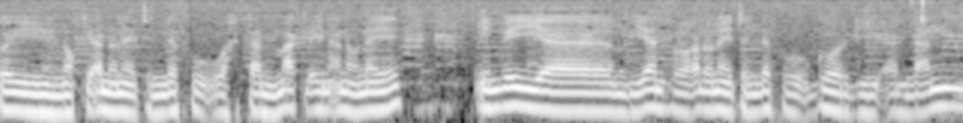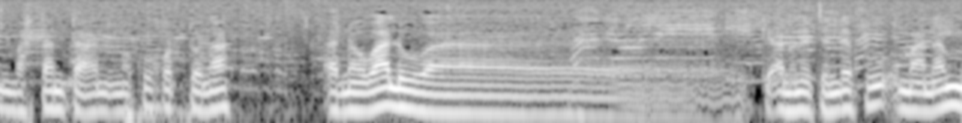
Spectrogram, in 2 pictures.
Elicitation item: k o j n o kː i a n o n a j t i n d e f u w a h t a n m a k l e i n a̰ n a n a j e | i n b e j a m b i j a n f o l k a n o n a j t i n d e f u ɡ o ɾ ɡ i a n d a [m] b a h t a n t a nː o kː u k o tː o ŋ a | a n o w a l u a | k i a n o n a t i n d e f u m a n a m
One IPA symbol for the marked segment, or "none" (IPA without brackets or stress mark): n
